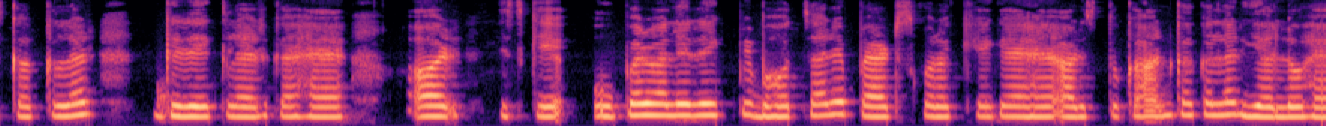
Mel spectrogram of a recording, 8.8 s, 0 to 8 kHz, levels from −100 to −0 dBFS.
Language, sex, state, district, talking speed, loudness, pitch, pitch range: Hindi, female, Jharkhand, Palamu, 165 wpm, -17 LUFS, 245 Hz, 235-270 Hz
